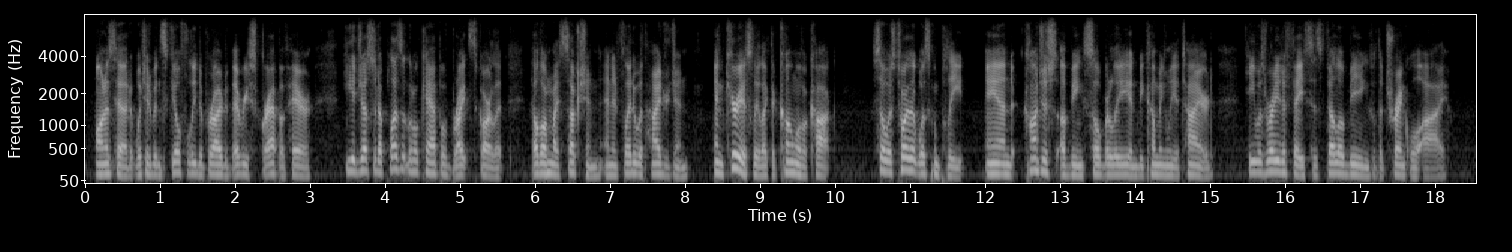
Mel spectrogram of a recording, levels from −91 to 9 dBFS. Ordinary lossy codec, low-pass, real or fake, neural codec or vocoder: Opus, 32 kbps; 7.2 kHz; real; none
